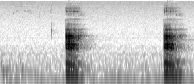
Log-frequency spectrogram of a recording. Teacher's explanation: this sound is produced with the mouth open and the lips smiling and when we do this it pulls the tongue forward this gives the sound its technical name the near open front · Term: near open front unrounded vowel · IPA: /æ/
